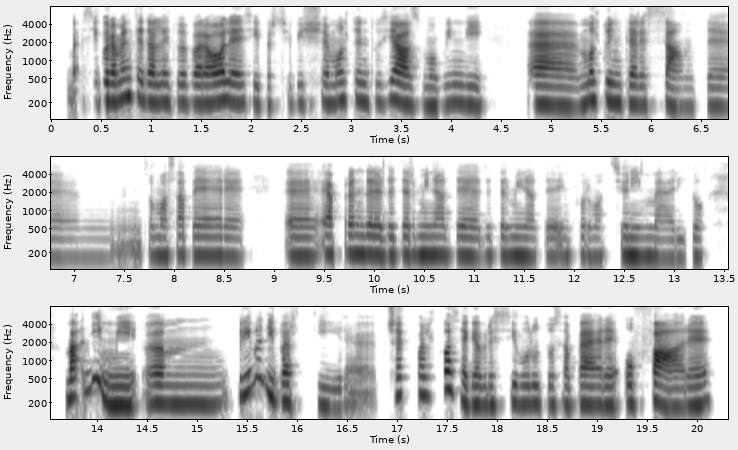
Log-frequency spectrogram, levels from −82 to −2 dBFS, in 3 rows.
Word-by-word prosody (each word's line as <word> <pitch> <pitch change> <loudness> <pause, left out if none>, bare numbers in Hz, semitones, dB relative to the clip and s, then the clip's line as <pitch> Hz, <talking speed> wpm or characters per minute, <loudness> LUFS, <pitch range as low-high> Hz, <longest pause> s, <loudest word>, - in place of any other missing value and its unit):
Beh, - - -9
sicuramente 220 +3 +1
dalle 205 -1 +1
tue 200 +1 -6
parole 200 +1 +4
si 195 -1 -11
percepisce 190 +2 -11
molto 215 +3 -5
entusiasmo, 200 -3 +2
quindi, 190 -1 -8 0.5
ehm, 185 -2 +3
molto 220 +3 -1
interessante, 180 -3 -4
mhmm, 170 0 -22
insomma 180 -1 -9
sapere, 180 -1 -7 0.3
ehm, 180 0 -5
e - - -9
apprendere 190 -1 -2
determinate 185 -1 -5
determinate 180 -1 -8
informazioni 175 0 -7
in 175 0 -8
merito. 165 0 -12 0.3
Ma 240 +2 +8
dimmi, 195 -10 +2
uhm, 195 0 -2
prima 285 - 0
di 260 -5 +3
partire 200 -5 -5
c'è 265 +1 -3
qualcosa 275 0 +3
che 190 - -1
avresti 185 +1 -4
voluto 190 0 -6
sapere 185 +1 +1
o 195 - -1
fare? 190 0 +6
190 Hz, 110 wpm, -23 LUFS, 180-200 Hz, 0.5 s, Ma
